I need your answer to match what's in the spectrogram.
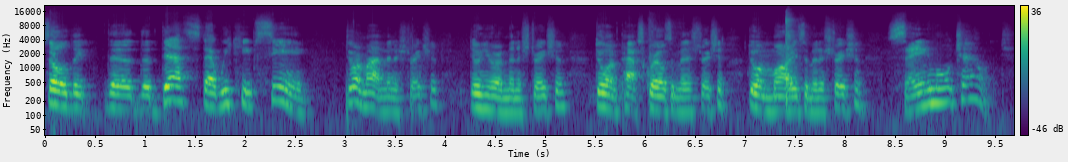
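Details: Adult man speaking; normal voice.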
